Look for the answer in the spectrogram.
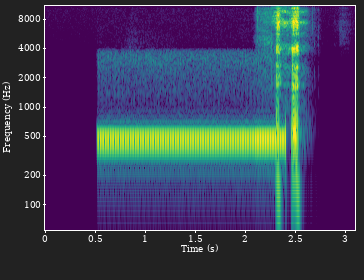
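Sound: telephone dial tone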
